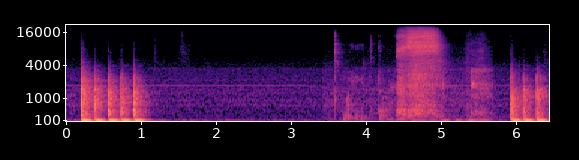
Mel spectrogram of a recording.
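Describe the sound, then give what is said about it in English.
Two quick bursts of loud knocking on a wooden house door, about five raps at first and four more at the end, separated by a quiet pause and a brief scraping, rustling noise. “Okay, and she comes and she answers the door.”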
